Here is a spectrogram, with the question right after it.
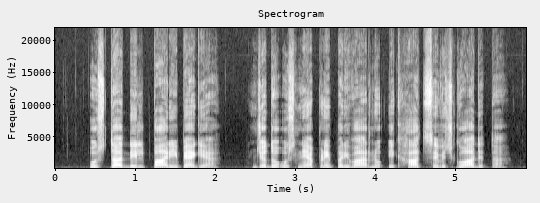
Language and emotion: Punjabi, sad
